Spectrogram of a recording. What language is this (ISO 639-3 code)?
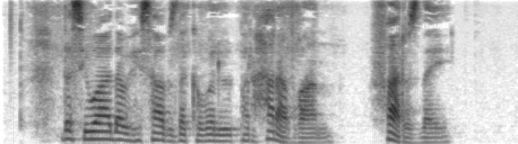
pus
